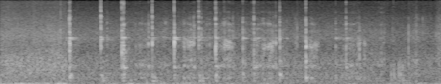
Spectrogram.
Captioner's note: clinking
